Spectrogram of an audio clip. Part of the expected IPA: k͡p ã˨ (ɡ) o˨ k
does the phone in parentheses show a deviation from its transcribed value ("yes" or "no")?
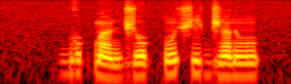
yes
